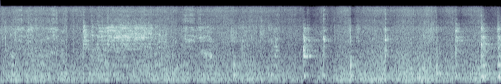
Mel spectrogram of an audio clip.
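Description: Bacon, onion and garlic sizzling in a stainless steel stockpot while a metal spoon stirs them, with scrapes and light clicks of the spoon against the pot, more of them in the second half.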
